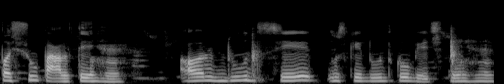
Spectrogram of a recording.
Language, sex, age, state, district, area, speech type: Hindi, female, 30-45, Uttar Pradesh, Ghazipur, rural, spontaneous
